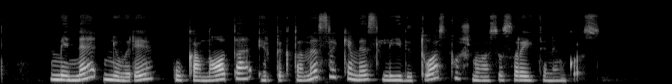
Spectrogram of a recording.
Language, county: Lithuanian, Klaipėda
